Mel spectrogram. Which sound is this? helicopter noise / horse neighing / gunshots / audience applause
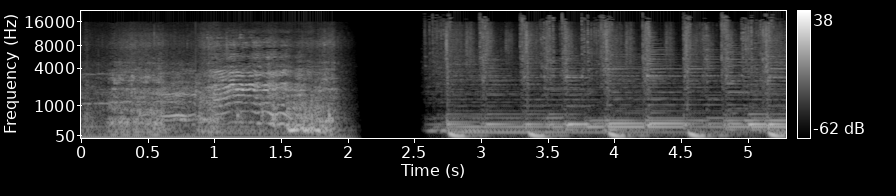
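horse neighing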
